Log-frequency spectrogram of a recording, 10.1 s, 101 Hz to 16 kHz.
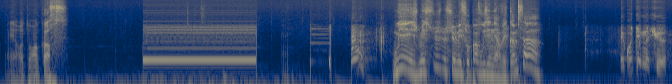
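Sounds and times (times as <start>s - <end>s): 
speech: 0.1s - 1.0s, 6.0s - 8.2s, 9.7s - 10.0s
telephone line tone while calling back: 2.2s - 3.9s.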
